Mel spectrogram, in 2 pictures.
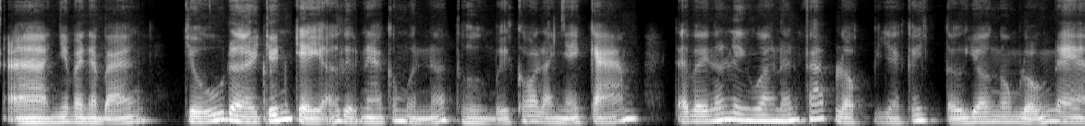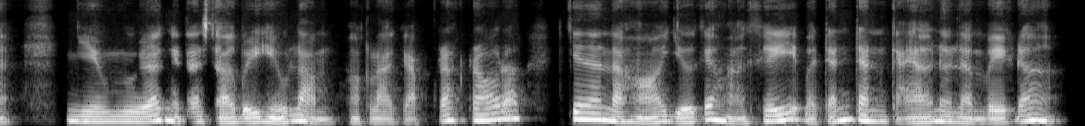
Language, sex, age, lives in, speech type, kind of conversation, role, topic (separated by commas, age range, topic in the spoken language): Vietnamese, male, 30-34, Vietnam, read, expert-assistant, expert, Vì sao ở Việt Nam, nhiều người ngại chia sẻ quan điểm chính trị với bạn bè?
